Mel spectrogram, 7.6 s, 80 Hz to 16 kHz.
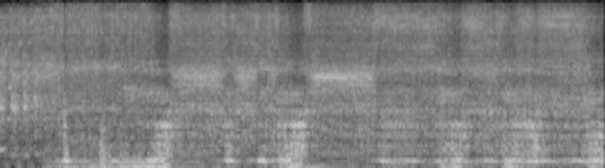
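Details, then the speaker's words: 2017 Ford Focus after owner's used DSG and new dual clutch swap, air pipe removed and MAF sensor unplugged, no fault codes stored: rough running with irregular sharp pops about once a second, suspected backfiring into intake manifold; timing untouched, vacuum leak check planned. "You would think it might be a timing problem, but nothing was touched with the timing. It sounds like it's backfiring into the intake manifold."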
